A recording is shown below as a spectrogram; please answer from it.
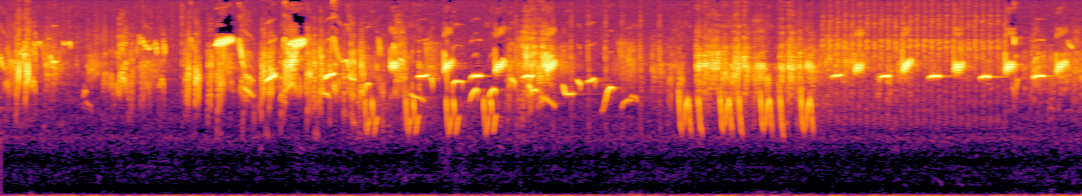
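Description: Several European countryside songbirds singing and chirping over one another in a dense chorus. Around seven seconds in there is a quick run of downward-sliding notes, and near the end one bird repeats a short high note about three times a second.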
